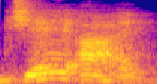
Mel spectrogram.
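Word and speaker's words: ぢ: be really careful because the second line, again, we want to pronounce it like D, but we don't have that sound. So we're going to pronounce it like J-I, G, exactly same as a Z line, G, okay?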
